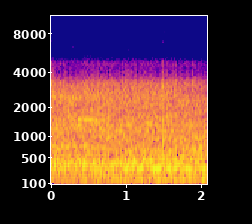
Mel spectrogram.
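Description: Steady background hiss with a faint low hum: room tone.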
